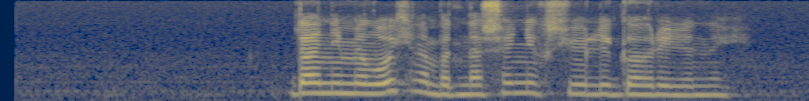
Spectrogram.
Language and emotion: Russian, neutral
